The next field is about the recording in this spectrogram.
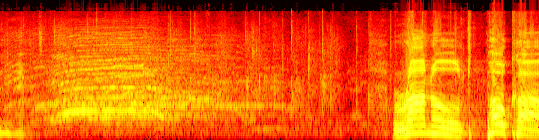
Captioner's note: audience applauding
